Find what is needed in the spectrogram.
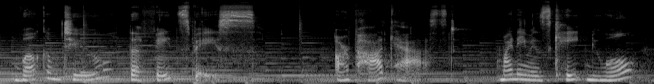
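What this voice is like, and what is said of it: Smooth, sensual radio-style voice. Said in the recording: “That was so smooth. You have such a smooth podcasting voice. ... Is that nice and sensual for our listeners? ... it is my radio voice. ... it's a nice radio voice.”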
